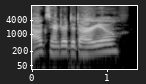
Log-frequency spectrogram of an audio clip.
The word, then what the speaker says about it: Alexandra Daddario: And then I watched, I think this is on Netflix, but We Summon the Darkness with, is it Alexandra Daddario? – Yes, that's how you say her name.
